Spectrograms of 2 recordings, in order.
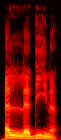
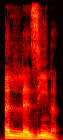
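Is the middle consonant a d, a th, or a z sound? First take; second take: d; z. First: The middle consonant is a d sound. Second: The middle consonant is a z sound. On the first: "mispronounce it as dal" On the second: "mispronounced as allazina with zay"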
